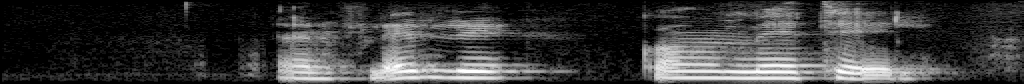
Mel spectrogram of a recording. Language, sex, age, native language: Icelandic, male, 6, Icelandic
